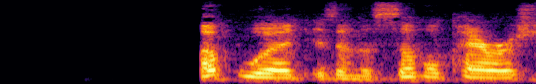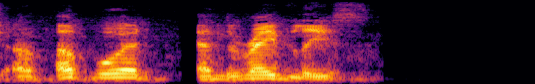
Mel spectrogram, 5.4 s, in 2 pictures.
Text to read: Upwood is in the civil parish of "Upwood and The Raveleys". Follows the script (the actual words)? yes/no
yes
